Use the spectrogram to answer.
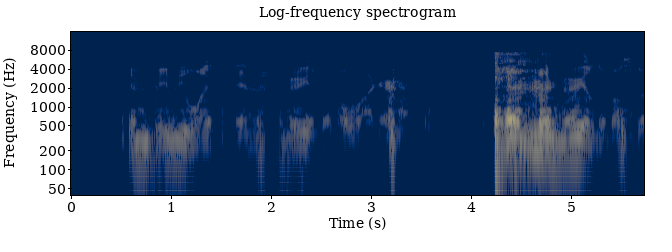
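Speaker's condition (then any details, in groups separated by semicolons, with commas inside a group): Brain injury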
